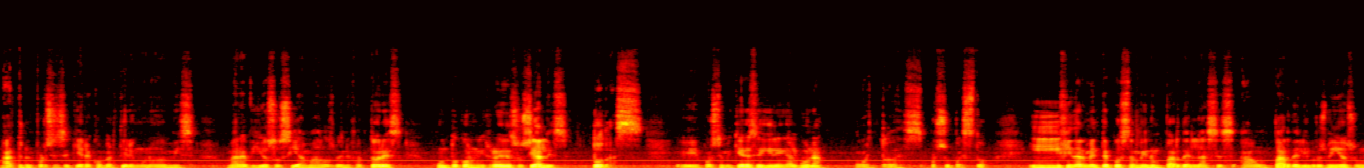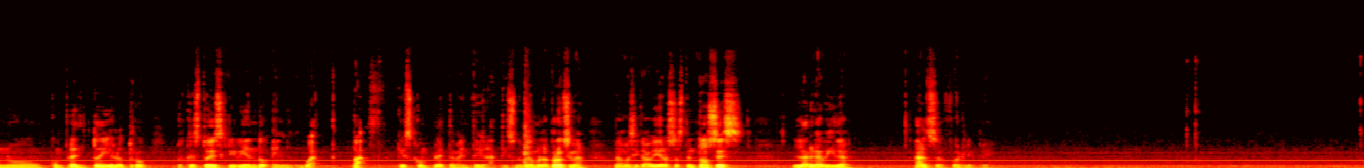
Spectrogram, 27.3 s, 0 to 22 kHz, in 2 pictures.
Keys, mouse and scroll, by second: 25.5 click, 27.2 click.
